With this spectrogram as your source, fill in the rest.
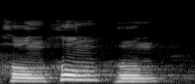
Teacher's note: not only rely on tone contour but also on tone Heights we have three different heights three different flat tones we have home home home so it's like kind of singing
